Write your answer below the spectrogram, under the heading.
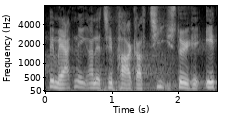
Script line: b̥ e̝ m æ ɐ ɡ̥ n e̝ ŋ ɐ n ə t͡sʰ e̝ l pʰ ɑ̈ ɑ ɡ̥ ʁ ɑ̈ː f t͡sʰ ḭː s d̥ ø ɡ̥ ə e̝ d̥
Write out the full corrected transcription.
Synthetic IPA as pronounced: b̥ e̝ m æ ɐ ɡ̥ n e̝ ŋ ɐ n ə t͡sʰ e̝ l pʰ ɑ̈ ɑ ɡ̥ ʁ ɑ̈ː f t͡sʰ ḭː s d̥ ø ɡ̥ ə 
